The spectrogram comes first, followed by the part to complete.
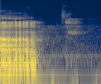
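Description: A man's low, wordless 'mmm' hum held for about a second, then quiet with a couple of faint clicks.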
